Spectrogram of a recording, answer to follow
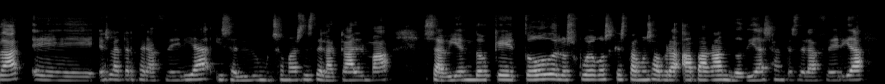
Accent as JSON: {"language": "Spanish", "region": "Asturias", "country": "Spain", "said": "yo soy hija de ganaderos, soy asturiana y soy hija de ganaderos"}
